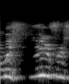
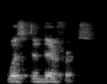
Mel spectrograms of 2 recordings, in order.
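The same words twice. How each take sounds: First: It is said in a put-on character voice. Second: It is said in his normal voice.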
